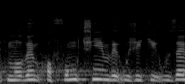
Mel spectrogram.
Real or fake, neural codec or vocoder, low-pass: fake; autoencoder, 48 kHz, 128 numbers a frame, DAC-VAE, trained on Japanese speech; 14.4 kHz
